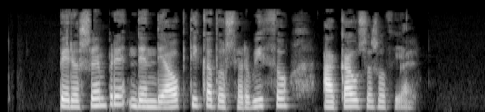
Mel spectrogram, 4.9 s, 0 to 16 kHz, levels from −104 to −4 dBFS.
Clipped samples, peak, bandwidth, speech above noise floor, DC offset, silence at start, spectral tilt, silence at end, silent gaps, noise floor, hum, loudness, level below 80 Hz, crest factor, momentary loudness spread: under 0.1%; -2 dBFS; 11.5 kHz; 57 dB; under 0.1%; 0.6 s; -5 dB/octave; 0.75 s; none; -79 dBFS; none; -22 LUFS; -74 dBFS; 20 dB; 12 LU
